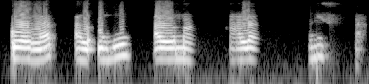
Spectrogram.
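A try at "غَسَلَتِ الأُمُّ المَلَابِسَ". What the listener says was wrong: Iya, baik.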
